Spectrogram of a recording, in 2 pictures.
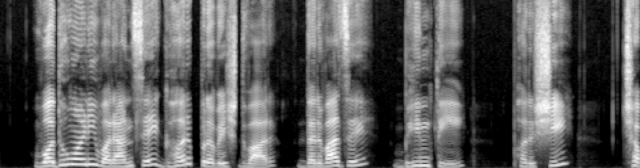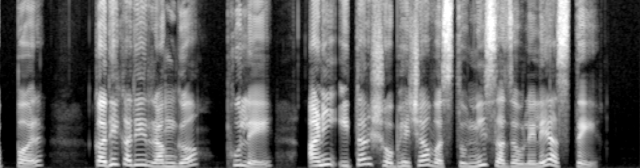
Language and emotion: Marathi, neutral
